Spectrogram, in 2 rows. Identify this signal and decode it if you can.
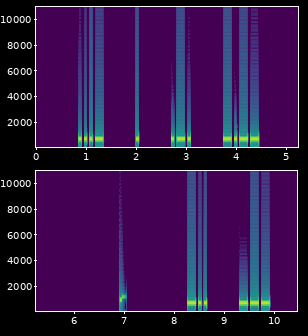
Morse code, heard as a keyed tone, about 21 wpm, spaced as for 10 wpm, 700 Hz. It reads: VERY DO
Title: 4x Character Spacing - Top 200 Words - 22wpm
